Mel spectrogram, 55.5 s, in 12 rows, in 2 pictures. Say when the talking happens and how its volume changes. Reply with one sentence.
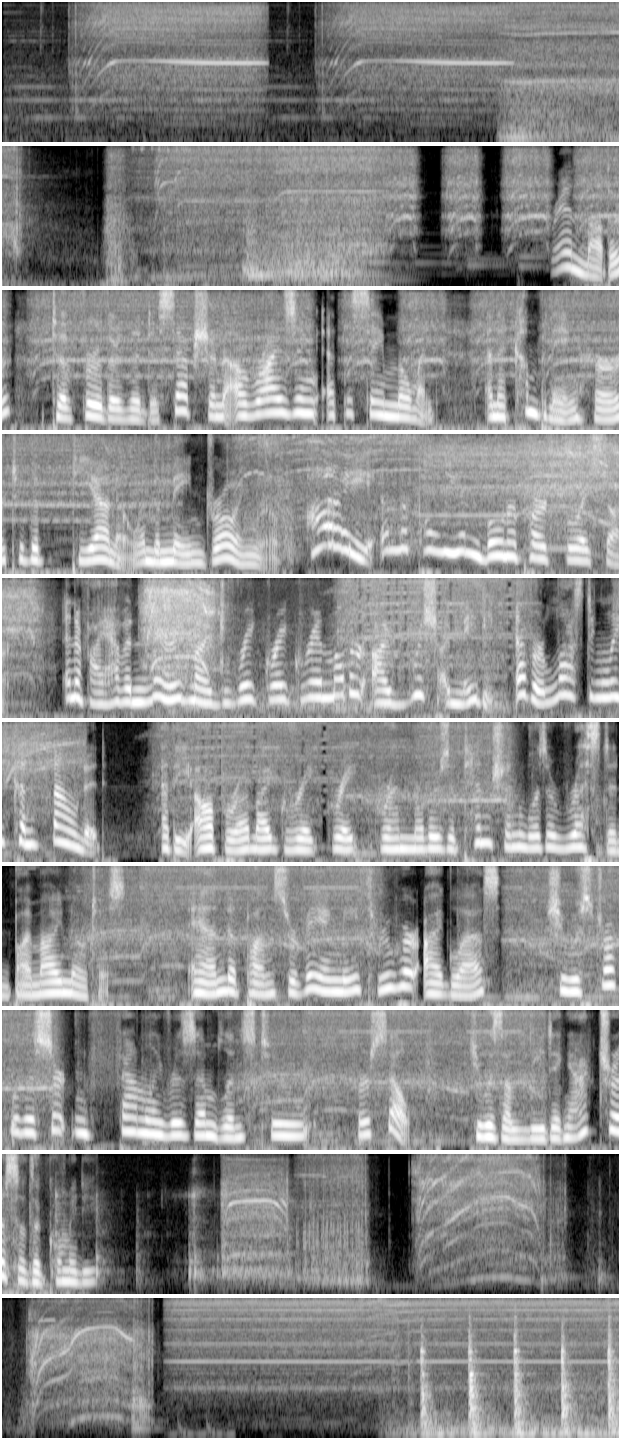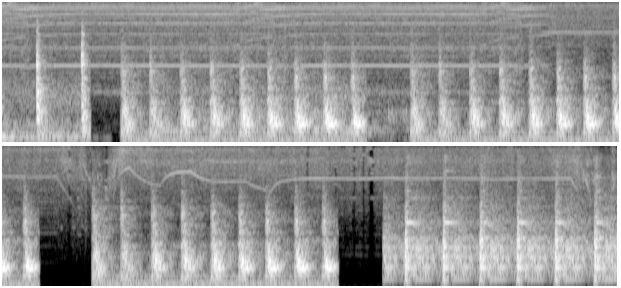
You can hear the talking from 8.8 to 37.8 s, at a steady volume.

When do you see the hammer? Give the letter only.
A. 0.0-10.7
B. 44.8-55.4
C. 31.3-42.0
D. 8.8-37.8
B.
